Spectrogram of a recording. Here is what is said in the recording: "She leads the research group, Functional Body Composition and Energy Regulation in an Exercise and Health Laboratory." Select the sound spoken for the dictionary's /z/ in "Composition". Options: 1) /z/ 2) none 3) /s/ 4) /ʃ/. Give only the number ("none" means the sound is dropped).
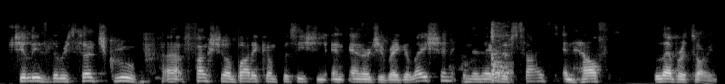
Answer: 1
